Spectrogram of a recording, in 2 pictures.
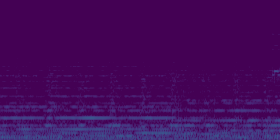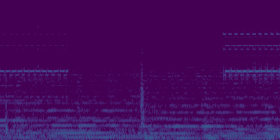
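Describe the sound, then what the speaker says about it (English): A phone rings during a cutscene in Ghost Recon Wildlands, with two bursts of electronic ringing over a low, steady game soundtrack, faint and with no talk. "You're going to want to answer your phone, Officer Bowman."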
